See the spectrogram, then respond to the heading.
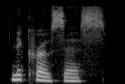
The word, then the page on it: necrosis: American English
